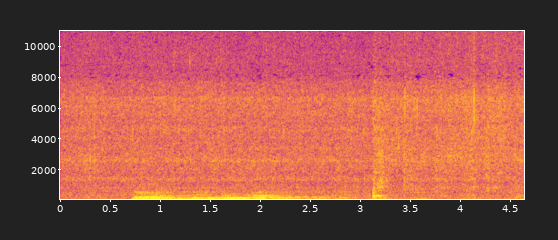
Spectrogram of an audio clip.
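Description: Onion masala frying and sizzling in oil in a nonstick kadai, stirred with a wooden spatula, with a spatula knock about three seconds in. A low hum sounds for a couple of seconds near the start.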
